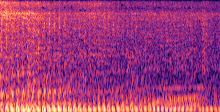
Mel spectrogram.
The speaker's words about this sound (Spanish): Disculpen la moto, amigos. Interrupciones innecesarias.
